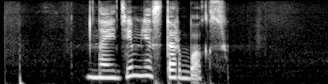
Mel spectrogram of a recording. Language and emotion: Russian, neutral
